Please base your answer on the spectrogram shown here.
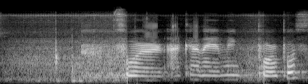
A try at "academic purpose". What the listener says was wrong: I want to say they're academic purpose, so you have some word stress issues, academic.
